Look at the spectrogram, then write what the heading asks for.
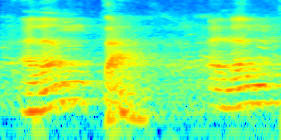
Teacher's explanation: dibaca jelas jelas jadi tidak didengungkan tapi langsung masuk ke huruf sesudahnya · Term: izhar syafawi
